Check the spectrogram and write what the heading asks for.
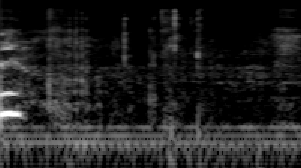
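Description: Faint rustles and small clicks from a leather-look purse being handled and set down, over a low steady hum.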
